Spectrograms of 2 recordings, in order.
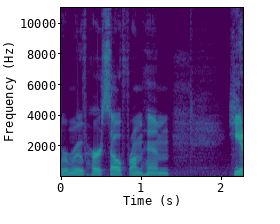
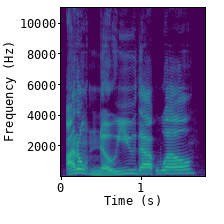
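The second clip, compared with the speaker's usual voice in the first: high, louder, rising at the end; mock wary refusal; 8 semitones higher, 5 dB louder than usual. Imagined reply to a pop star's invitation, mock wary. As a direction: balk at the invitation in a raised, questioning pitch.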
